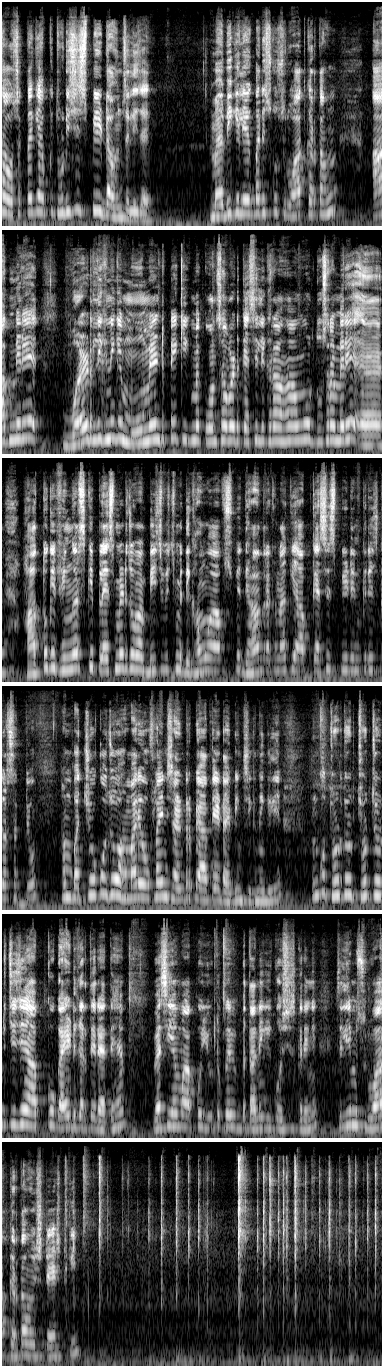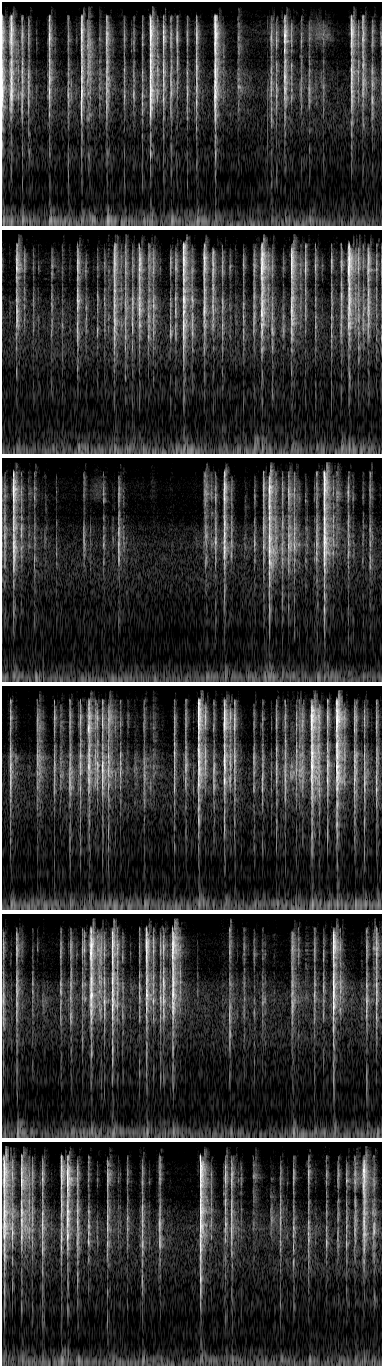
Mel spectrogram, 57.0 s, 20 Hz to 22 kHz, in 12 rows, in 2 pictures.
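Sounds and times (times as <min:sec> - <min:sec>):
steady low hum: 0:00.0 - 0:57.0
fast typing on keyboard: 0:17.6 - 0:39.6, 0:40.5 - 0:57.0.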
